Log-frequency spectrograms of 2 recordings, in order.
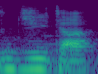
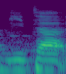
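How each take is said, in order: First: The word begins with a J sound. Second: The word begins with a hard G sound. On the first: The speaker calls it right. "It's Jita, according to the Japanese" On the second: The speaker calls it wrong. "It's not Git, Gita or Gita"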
